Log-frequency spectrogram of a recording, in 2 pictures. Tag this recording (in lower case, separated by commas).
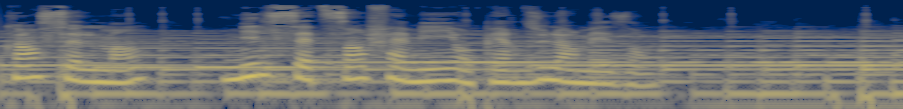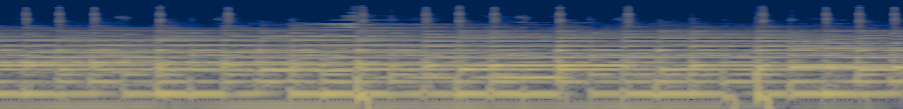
music, speech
